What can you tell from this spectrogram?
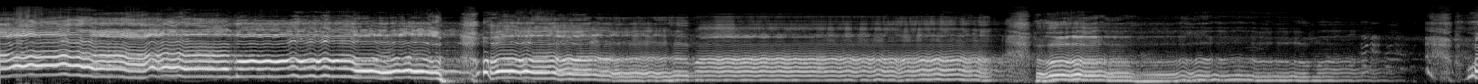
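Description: A man singing a mournful lament to his mother, holding long drawn-out notes with a wavering vibrato, amplified through a microphone. The melody drops lower about four seconds in, and the voice fades away near the end.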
